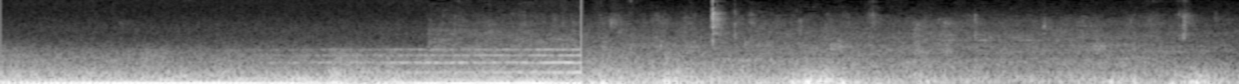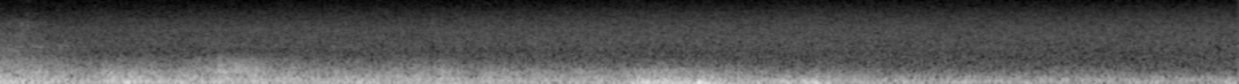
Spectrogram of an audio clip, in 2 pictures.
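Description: Thunder rumbling over rain, with a held low tone that cuts off abruptly about three seconds in. The rumble then fades away slowly, swelling briefly a couple of times before it dies down.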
